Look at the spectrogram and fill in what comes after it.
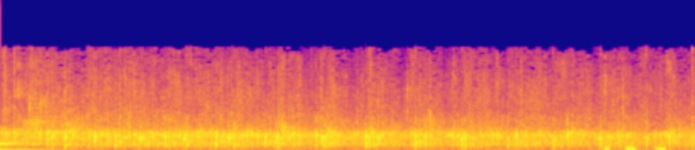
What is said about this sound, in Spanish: Por favor, Natural Classic, un aplauso enorme para Mario Luna.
